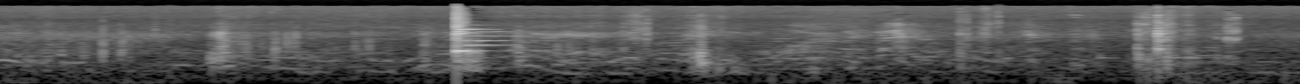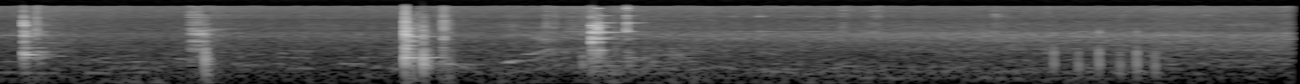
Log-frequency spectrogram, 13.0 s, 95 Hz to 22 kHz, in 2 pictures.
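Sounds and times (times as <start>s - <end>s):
metal cans knocking and clinking: 2.3s - 2.7s, 8.6s - 8.9s.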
